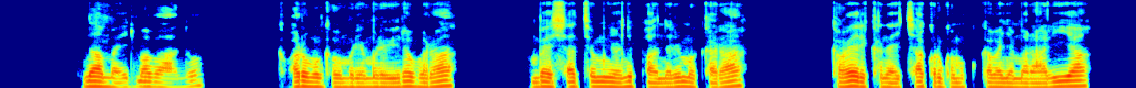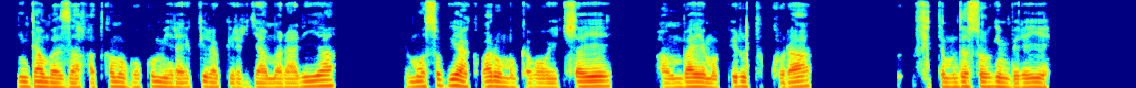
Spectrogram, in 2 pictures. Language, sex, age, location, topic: Kinyarwanda, male, 25-35, Kigali, health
